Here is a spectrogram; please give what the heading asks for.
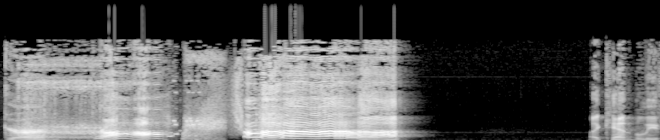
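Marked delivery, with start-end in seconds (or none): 0.0-1.7 growl, then high loud roar; tiger roar. Acted. Tiger attacks. 2.4-4.2 high loud scream of pain. Acted. Mauled by tiger.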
